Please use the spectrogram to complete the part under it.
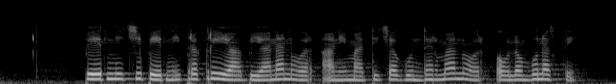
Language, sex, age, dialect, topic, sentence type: Marathi, female, 25-30, Varhadi, agriculture, statement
